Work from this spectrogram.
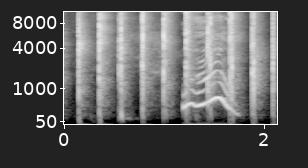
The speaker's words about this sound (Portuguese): Vou até aplaudir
